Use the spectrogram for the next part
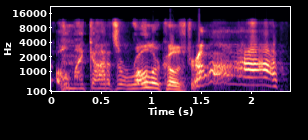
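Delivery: high, loud ride excitement ending in a scream; thrilled scream. Acted. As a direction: blurt it out, building to a shriek. Voicing a roller coaster thrill.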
